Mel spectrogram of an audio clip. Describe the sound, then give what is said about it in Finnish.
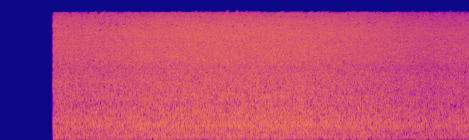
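Foaming Verlankoski river rapids roar in a steady, dense rush of white water after a half-second of silence, loud and unbroken, with no voices. “Punaisessa mökissä kuohuvan Verlankosken rannalla asuvat Heinosen sisarukset.”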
